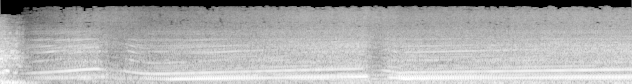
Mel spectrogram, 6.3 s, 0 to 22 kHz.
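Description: Lexus LFA's V10 accelerating hard, its pitch climbing steadily, with two quick upshifts about a second in and near four seconds that each drop the pitch before it rises again.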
